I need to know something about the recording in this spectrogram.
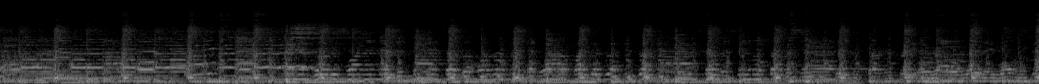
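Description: A live rock band playing, with electric guitars and drums.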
